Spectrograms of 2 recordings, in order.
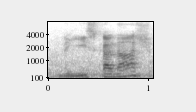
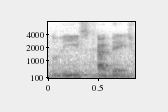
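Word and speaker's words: וְיִתְקַדֵּשׁ: Hebrew, and so therefore the Daled should be pronounced in both of them with a tzereh, the A sound, the two dots underneath. Okay? And you shouldn't pronounce it with a shva or a patach.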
